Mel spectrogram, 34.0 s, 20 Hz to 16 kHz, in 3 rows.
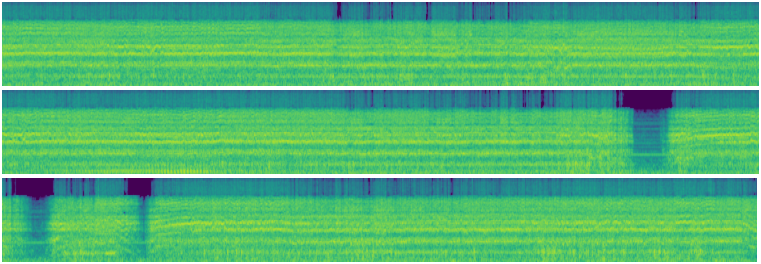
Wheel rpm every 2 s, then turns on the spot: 230, 220, 230, 220, 220, 220, 230, 230, 230, 230, 120, 130, 140, 210, 220, 230, 220.
22-24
